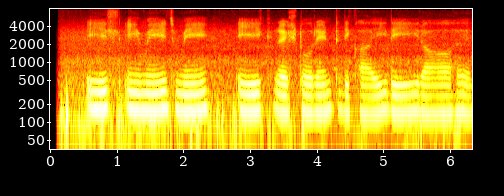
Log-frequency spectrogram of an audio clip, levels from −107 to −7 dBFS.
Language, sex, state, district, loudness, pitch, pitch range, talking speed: Hindi, male, Rajasthan, Jaipur, -16 LUFS, 150 Hz, 140-155 Hz, 85 wpm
